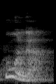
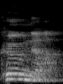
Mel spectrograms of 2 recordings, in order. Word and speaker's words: kuna: So the 200 kuna banknote is brown, and you pronounce it kuna, not kuna, like I did a bit earlier.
